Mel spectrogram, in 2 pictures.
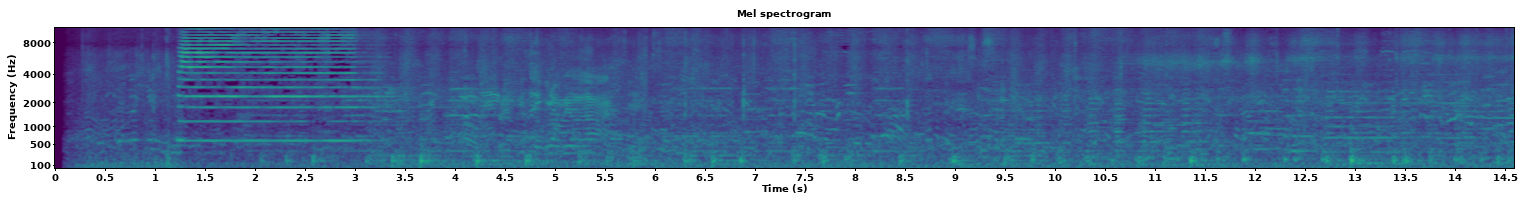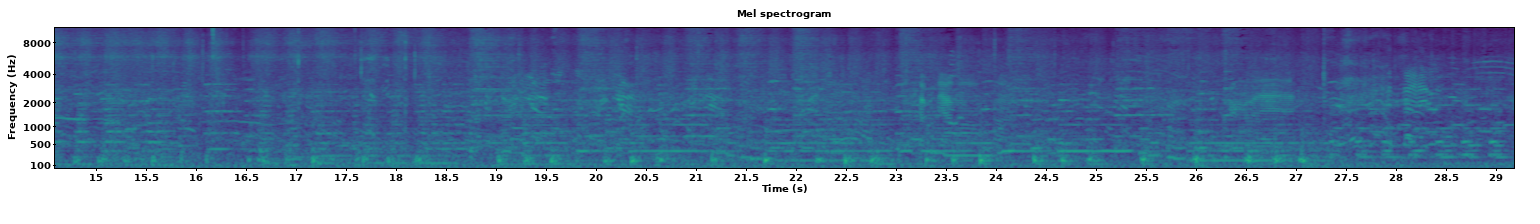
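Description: A crowd talking, with a band playing sustained brass-like notes. A horn blast lasts about two seconds near the start.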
